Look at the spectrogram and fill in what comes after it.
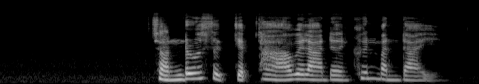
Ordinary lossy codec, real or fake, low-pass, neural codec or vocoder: none; fake; none; vocoder, 24 kHz, 100 mel bands, Vocos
